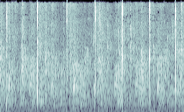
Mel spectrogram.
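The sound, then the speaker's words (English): Audience applause at a church gathering, honoring a deacon: a steady, dense patter of many hands clapping, with a few sharper individual claps standing out at intervals. “So how about a nice round of applause for Deacon Rick?”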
